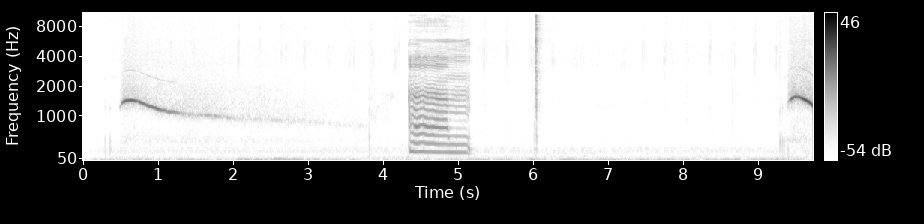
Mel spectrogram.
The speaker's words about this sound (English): The double whistle.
